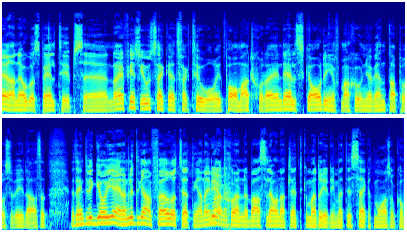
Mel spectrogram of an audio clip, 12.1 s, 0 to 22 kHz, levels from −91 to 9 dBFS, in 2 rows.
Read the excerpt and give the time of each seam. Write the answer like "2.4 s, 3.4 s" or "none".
2.1 s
